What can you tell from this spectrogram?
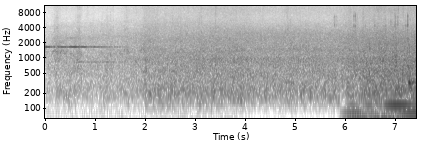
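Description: Sea waves washing up on a sandy shore, a steady hiss of surf. A held musical tone fades out in the first second or so, and a low, deep drone comes in about six seconds in.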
